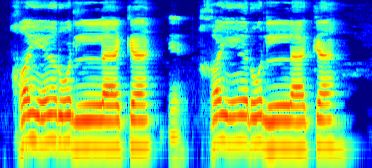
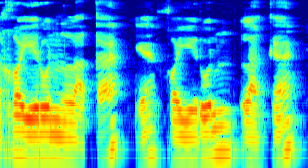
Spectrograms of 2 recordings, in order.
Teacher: Karena tanwinnya dimasukkan ke dalam huruf la, maka tanwinnya hilang ya. Cuma hanya saja ini tidak ditahan selama 3 ketukan ya, tidak ditahan.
